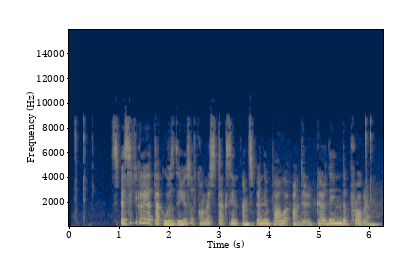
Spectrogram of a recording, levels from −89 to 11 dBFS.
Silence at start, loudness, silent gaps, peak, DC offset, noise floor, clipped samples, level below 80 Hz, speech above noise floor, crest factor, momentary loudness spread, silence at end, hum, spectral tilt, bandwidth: 0.9 s; -18 LUFS; none; -4 dBFS; under 0.1%; -59 dBFS; under 0.1%; -58 dBFS; 41 dB; 14 dB; 8 LU; 0.05 s; none; -5 dB/octave; 9.2 kHz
